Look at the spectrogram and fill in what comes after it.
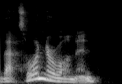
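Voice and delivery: ordinary talk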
